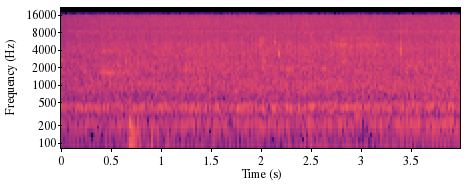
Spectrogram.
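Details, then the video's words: Flying swarm of Apis mellifera honey bees being captured in a backyard in Campo Grande, Brazil; steady dense buzzing hum throughout, with a brief thump near the start and a man talking nearby. "Captura de Abelha Apis Mellifera!"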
